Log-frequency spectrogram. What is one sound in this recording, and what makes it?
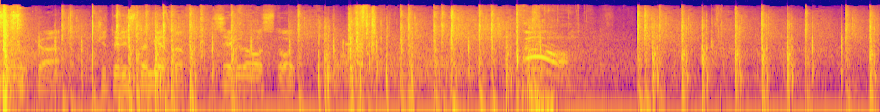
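A rifle fires a quick series of sharp shots.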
